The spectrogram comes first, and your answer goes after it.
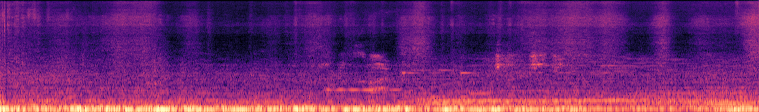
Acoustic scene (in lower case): car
